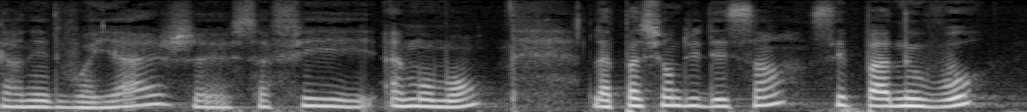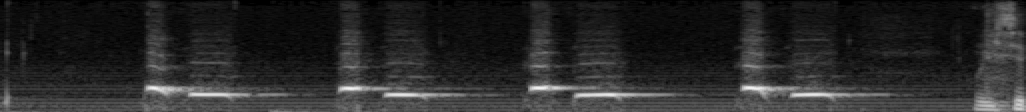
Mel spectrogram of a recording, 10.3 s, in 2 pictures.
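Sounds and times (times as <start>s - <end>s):
speech: 0.0s - 5.0s, 10.0s - 10.2s
whistled imitation of a cuckoo call: 5.8s - 9.7s.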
